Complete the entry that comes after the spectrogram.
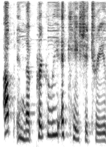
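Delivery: usual speaking voice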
